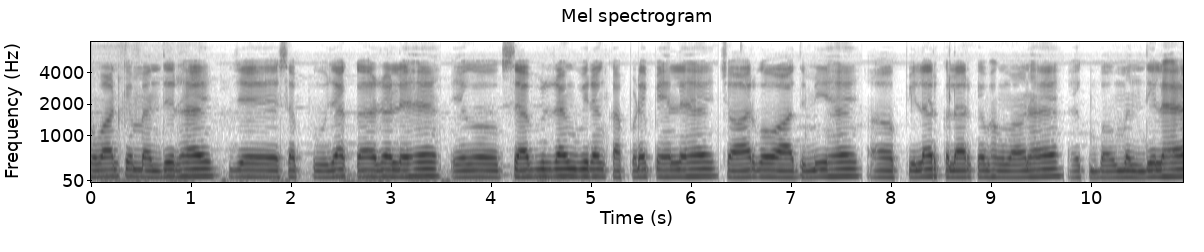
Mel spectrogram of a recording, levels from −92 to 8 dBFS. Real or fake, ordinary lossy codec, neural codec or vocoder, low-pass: real; none; none; none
